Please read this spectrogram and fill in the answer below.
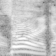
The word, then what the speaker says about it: Zorik: Let me just correct you on the pronunciation. I'm not a city, but I rhyme with a skull. I'll let you figure that out in your own time. – So it's Zorik. – Right, there you go.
